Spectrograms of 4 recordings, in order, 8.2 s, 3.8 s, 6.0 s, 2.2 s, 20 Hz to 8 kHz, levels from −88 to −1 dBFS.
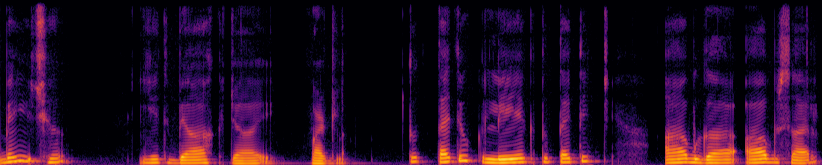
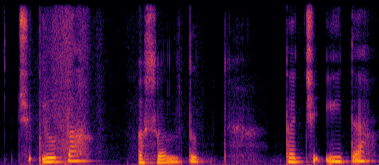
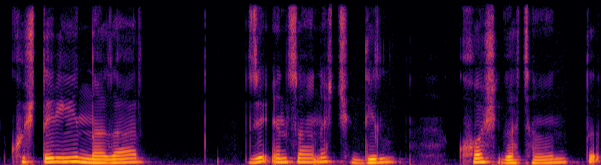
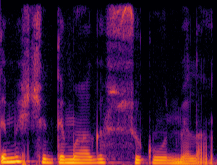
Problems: none marked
